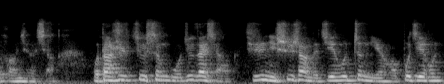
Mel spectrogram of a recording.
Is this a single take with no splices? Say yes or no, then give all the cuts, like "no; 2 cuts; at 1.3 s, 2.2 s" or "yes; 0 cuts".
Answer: no; 1 cut; at 2.4 s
